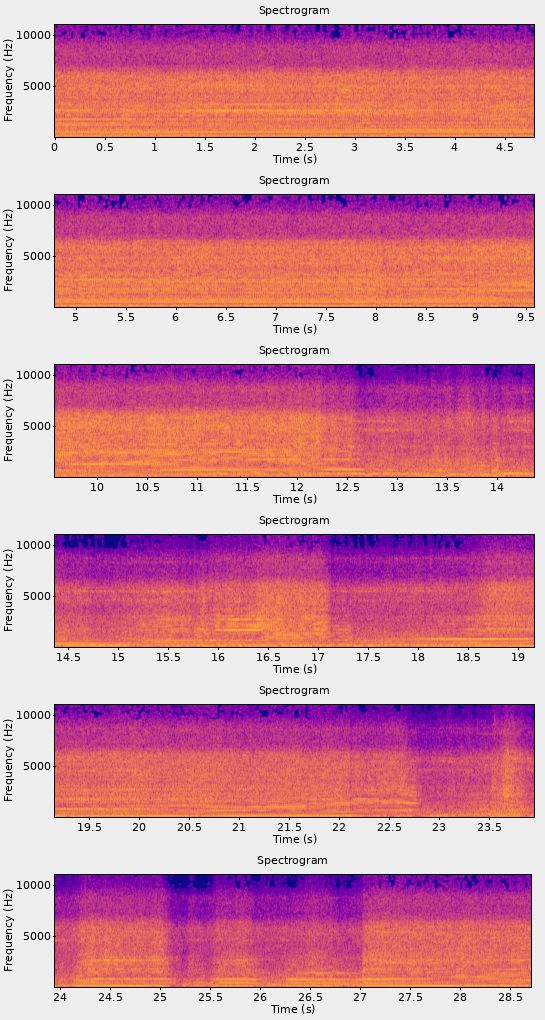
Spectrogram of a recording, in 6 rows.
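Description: Honda D16 four-cylinder engine of a 1991 Civic EF hatchback race car, heard from inside the cabin, running hard at a steady high pitch. About 13 seconds in the pitch dips briefly and comes back. Several short lifts off the throttle follow in the later seconds, and it climbs in pitch again near the end.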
